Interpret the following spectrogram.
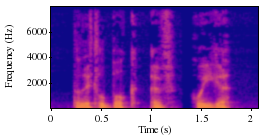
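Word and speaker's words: hygge: the little book of huyga which is spelled h-y-g-g-e so if you're danish and shouting at the podcast right now i apologize for my terrible pronunciation now this idea sounds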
